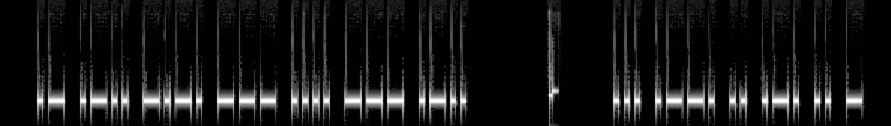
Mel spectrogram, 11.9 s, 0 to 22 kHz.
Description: Morse code, heard as a keyed tone, about 17 wpm, 700 Hz. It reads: ALCOHOL SPIRIT
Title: Sentences from Top 1400 Words - New Word Drill - 17wpm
